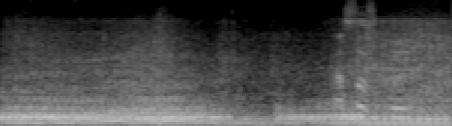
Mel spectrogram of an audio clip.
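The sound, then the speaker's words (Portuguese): A motorcycle passes outside, its engine a steady low droning hum that dips briefly midway before swelling again, with faint muffled voices underneath. “E a nota de corte, não sei, porque a moto estava passando, não lembro se...”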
